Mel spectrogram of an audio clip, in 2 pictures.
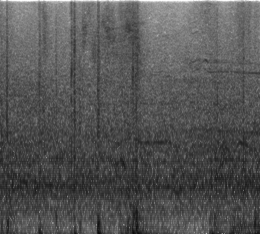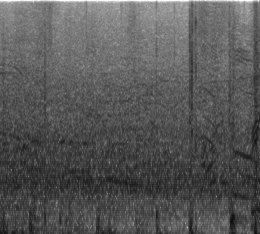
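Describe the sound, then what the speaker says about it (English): A large arena crowd roars and cheers in the EA Sports UFC fighting game as fighters get back up to their feet, a loud, dense wall of noise punctuated by sharp thuds and slams. "huge pop from the crowd as the fighters get back up to their feet"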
